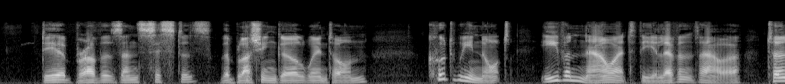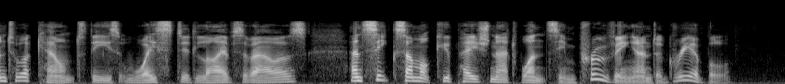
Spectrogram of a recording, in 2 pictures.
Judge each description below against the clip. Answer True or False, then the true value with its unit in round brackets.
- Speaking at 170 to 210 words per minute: False (135 wpm)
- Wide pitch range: True (6.8 semitones)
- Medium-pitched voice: False (100 Hz)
